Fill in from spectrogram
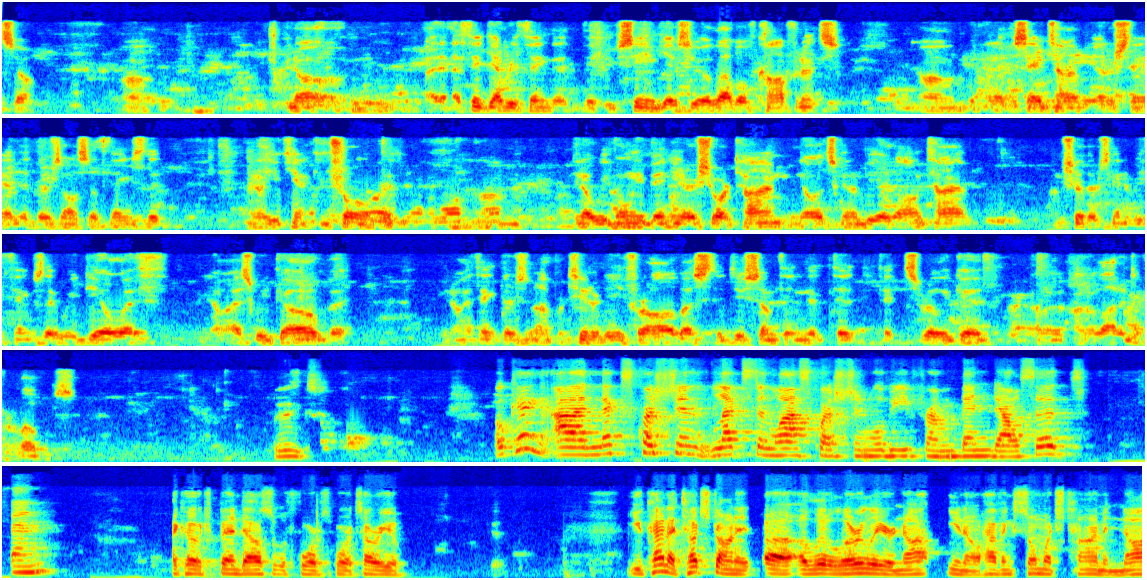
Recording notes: Spoke with local media over ZOOM from Orlando after his team's first practice.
